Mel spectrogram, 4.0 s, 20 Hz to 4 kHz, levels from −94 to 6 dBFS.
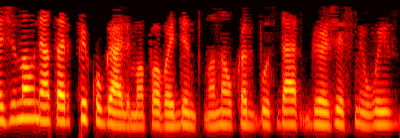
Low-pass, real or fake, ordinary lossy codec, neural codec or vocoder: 3.6 kHz; fake; MP3, 16 kbps; codec, 16 kHz, 0.7 kbps, FocalCodec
